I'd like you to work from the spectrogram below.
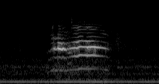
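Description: A cat lets out a single clear meow of about half a second over a low steady hum, close and fairly loud.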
